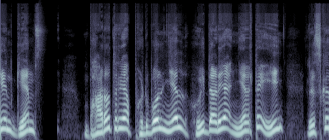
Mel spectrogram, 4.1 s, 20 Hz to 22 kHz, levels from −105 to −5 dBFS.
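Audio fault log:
0.47–0.74 s, long network dropout: the speech turns into a fading buzz that decays into roughly 140 ms of silence, then resumes further on. About 240 ms of audio likely never arrived, so the receiver stretched the last sound before giving up and skipping the lost part.
3.07–3.13 s, short concealed packet loss: a brief smear or wobble interrupts the speech. About 40 ms failed to reach the decoder in time, so the receiver invented roughly 34 ms by continuing the preceding sound, then blended back into the real signal.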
